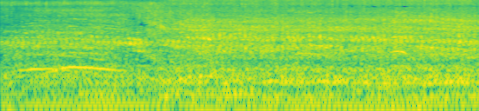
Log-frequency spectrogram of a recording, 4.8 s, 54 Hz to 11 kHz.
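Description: Mercury 200 outboard motor pushing a boat along at speed: a steady engine drone mixed with rushing water and wind noise.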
